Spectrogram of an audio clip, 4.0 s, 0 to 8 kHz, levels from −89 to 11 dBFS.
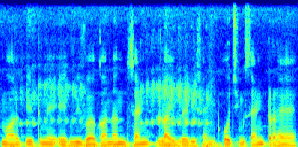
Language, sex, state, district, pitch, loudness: Hindi, male, Uttar Pradesh, Shamli, 100 Hz, -17 LUFS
